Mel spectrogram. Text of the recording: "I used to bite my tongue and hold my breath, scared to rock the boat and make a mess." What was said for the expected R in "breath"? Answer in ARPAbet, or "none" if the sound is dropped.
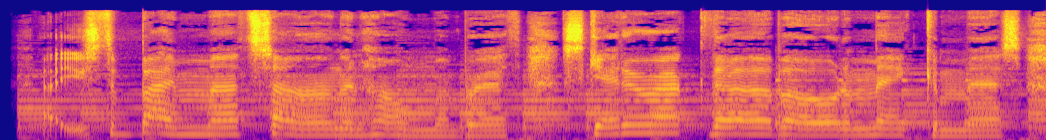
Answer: R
